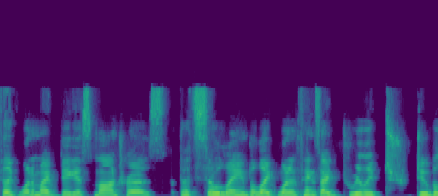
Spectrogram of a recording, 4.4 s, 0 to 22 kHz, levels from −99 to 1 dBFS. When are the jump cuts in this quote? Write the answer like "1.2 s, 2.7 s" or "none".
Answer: 1.7 s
